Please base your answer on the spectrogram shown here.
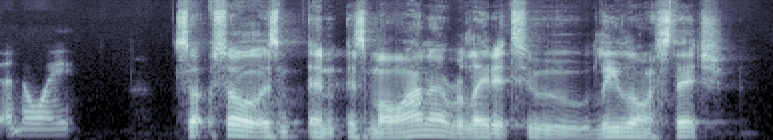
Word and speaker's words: Moana: I said Mona Mo Moana.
